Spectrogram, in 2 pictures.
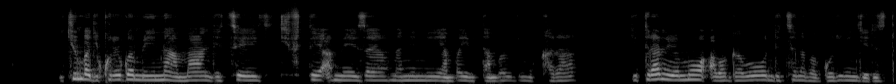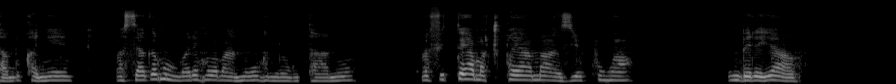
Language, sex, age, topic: Kinyarwanda, female, 25-35, government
